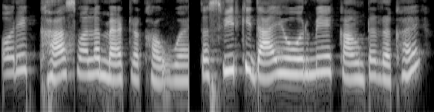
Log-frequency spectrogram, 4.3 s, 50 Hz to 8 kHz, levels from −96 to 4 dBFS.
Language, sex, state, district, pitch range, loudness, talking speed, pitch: Hindi, female, Arunachal Pradesh, Lower Dibang Valley, 230-290 Hz, -18 LUFS, 220 wpm, 270 Hz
